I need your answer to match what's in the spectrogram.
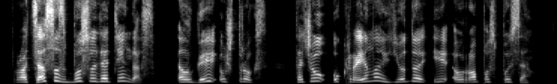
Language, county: Lithuanian, Kaunas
